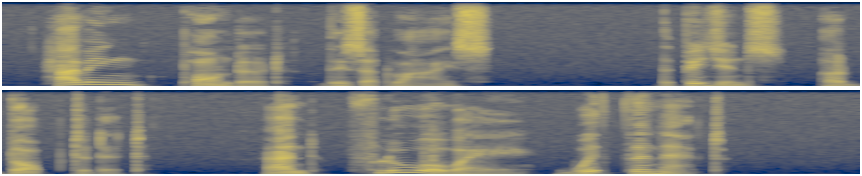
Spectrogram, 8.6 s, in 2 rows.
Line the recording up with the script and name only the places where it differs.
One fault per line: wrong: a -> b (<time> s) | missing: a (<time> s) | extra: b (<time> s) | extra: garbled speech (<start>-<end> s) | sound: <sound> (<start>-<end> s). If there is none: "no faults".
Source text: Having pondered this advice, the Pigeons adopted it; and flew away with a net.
sound: dropout (1.9-1.9 s)
wrong: a -> the (7.4 s)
